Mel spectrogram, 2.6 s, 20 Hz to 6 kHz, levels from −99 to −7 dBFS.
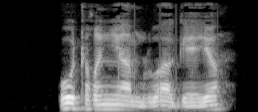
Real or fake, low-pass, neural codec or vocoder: real; 5.4 kHz; none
